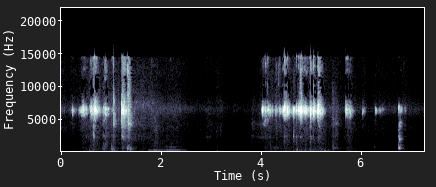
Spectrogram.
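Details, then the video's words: Male kitten growling while someone tries to take his toy: one short, low, rough rumble with a buzzy layered tone, set among rustling and scraping handling noise. "Kitten growling at me trying to take his toy"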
